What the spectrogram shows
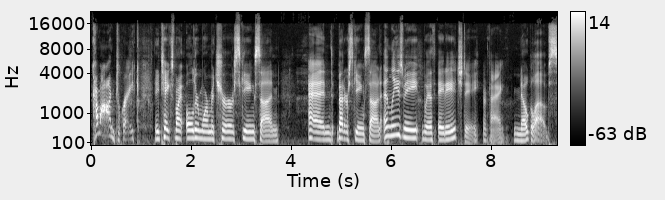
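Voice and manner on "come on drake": irritated, fed-up, annoyed tone. Retelling him kicking the suitcases during the argument over gloves, mock-annoyed. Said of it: "He's all annoyed".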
